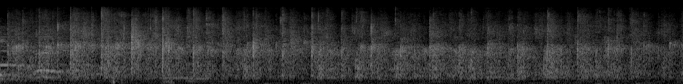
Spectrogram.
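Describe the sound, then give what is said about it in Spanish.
An audience claps for the Lord during a sermon in a dense, steady wash of applause that holds at an even loudness for several seconds, with scattered sharper claps standing out and faint voices mixed in. “Dele palmas al Señor si está entendiendo.”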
